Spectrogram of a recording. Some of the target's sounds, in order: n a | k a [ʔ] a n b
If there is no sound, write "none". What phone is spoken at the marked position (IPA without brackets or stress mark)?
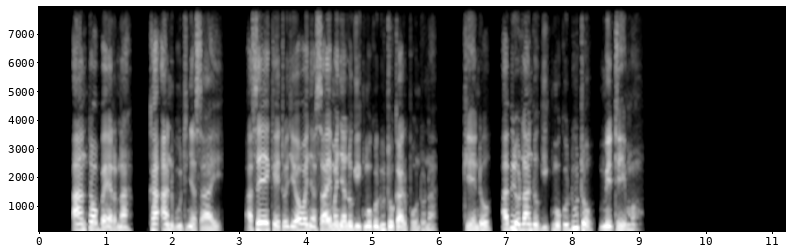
ʔ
